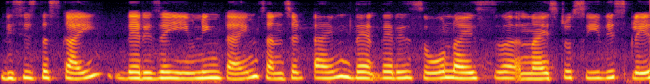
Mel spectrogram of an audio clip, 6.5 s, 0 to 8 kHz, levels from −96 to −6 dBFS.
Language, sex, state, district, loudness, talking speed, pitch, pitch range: English, female, Odisha, Nuapada, -14 LUFS, 205 wpm, 215 Hz, 210-225 Hz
